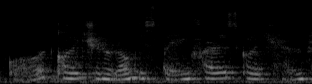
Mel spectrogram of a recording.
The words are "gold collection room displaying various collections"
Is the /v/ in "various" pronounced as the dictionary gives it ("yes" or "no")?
no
